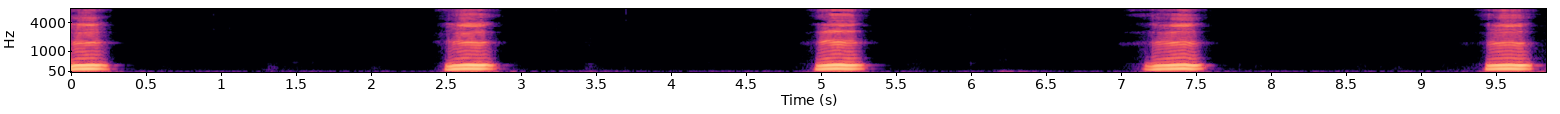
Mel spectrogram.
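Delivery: isolated L consonants, held firm; English L sound demo. Shown as a demonstration. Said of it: "もう一度やってみましょう". (舌を上顎につけたままの「ル」)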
